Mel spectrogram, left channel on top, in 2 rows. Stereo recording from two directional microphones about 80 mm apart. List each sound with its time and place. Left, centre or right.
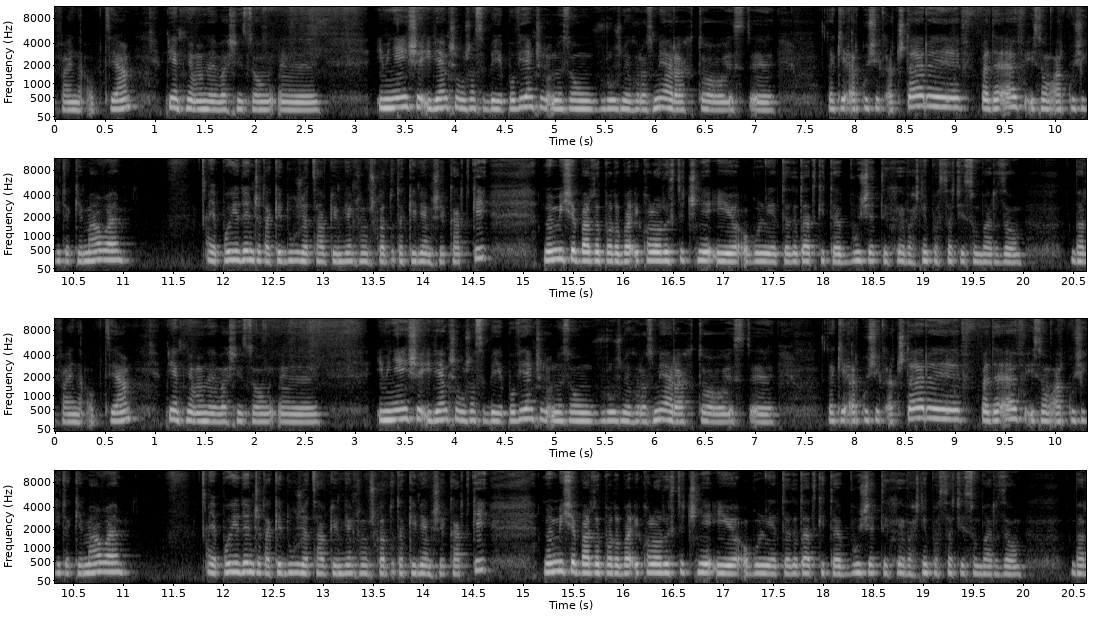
0.0 s speech: left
